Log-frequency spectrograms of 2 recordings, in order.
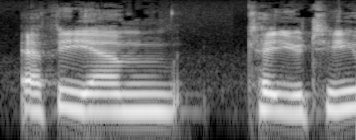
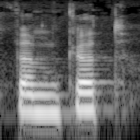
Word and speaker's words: femkut: This translates to say, but now that, and the way it's spelled on there is FEMKUT, which KUT is cunt in Dutch. So it basically says femkut, like femcunt, playing on her name.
